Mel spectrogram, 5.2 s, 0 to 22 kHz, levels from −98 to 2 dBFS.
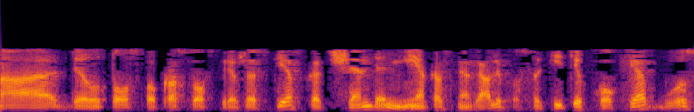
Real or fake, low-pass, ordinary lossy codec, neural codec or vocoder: fake; 3.6 kHz; MP3, 16 kbps; vocoder, 44.1 kHz, 80 mel bands, Vocos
